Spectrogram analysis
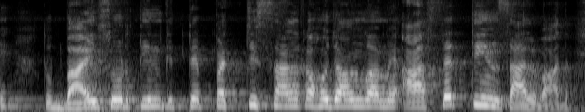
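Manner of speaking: normal talking voice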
